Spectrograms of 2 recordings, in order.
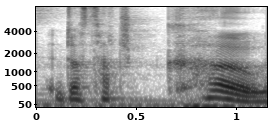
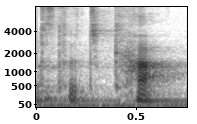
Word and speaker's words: Dostachko: It's the I keep focusing on the beginning of it, like the DOS part, but actually the end, where it's Dostachko, not Dostachka. So ko.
